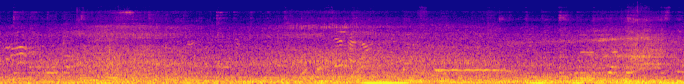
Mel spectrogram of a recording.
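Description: Busy outdoor town-square ambience: steady traffic noise with faint distant voices. A couple of louder low rumbles come about halfway through and again near the end.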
